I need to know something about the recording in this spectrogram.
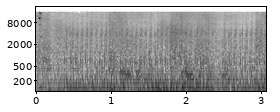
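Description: An explosion booms with a crackling roar.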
